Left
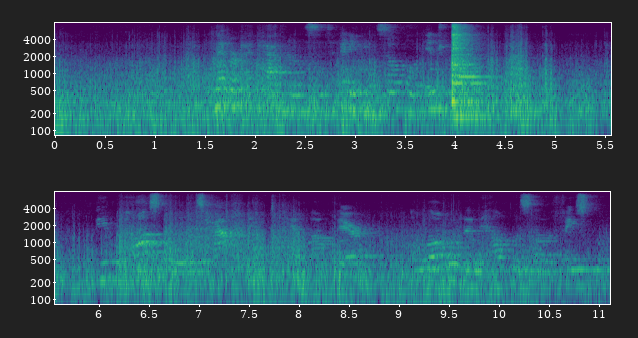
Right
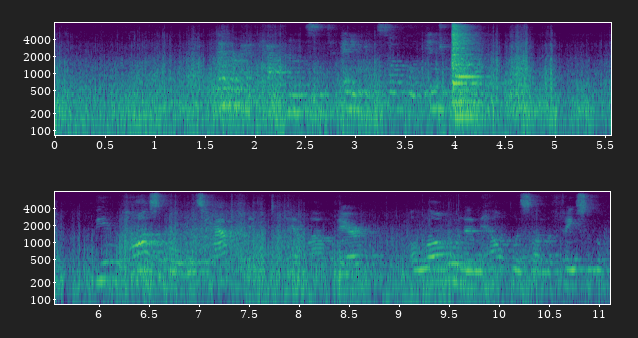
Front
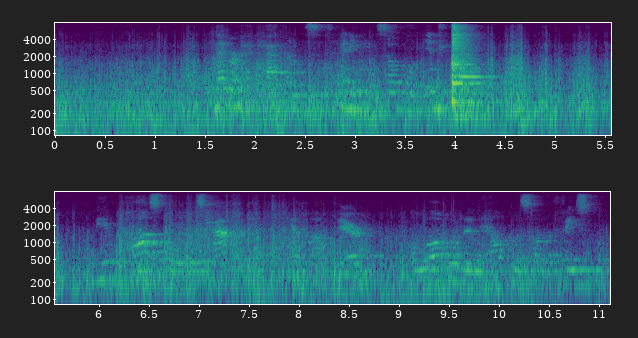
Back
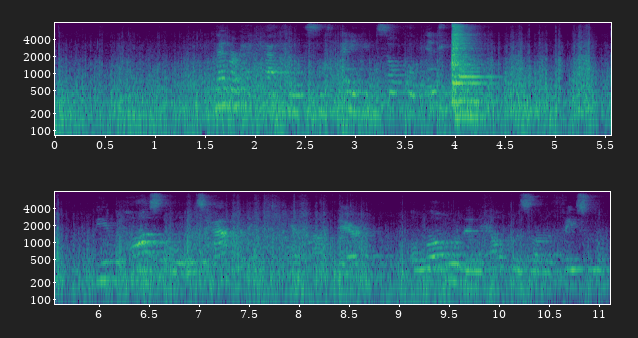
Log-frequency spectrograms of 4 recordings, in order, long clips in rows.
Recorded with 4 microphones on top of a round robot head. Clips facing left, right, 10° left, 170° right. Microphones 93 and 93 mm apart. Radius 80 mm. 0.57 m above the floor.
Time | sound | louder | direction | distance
1.6 | a woman speaking | even, back 1 dB | 90° left | 3 m
4.0 | a snare drum | right 1 dB, front 1 dB | 70° left | 2 m
6.0 | a woman speaking | right 4 dB, back 1 dB | 90° right | 1.4 m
